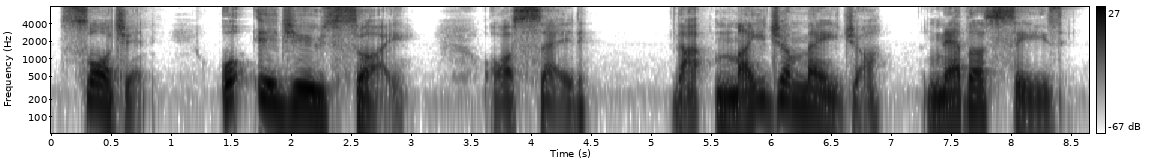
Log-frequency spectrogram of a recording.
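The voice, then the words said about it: Alan Moore-style northern English accent. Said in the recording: “is it Manchester? Or maybe it's a bit further north... a sort of Alan Moore kind of accent”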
